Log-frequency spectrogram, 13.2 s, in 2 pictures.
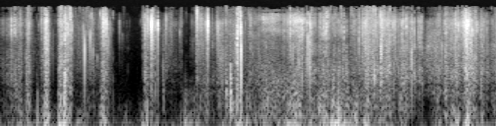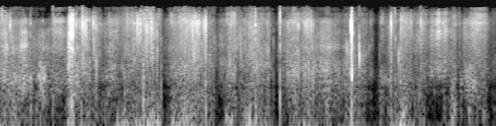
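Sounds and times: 
ear cleaning crackling and scratching with rhinestones and clay: 0.0 - 13.2.

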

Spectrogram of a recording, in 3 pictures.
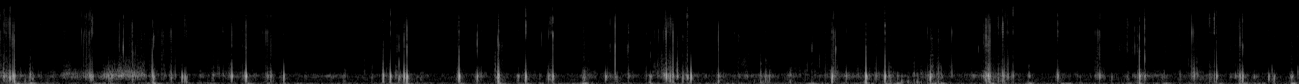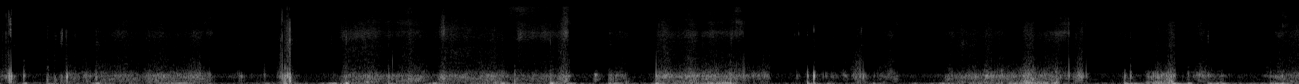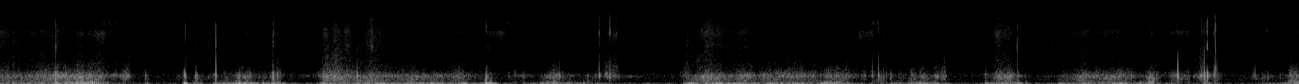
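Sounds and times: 
beeswax crackling and sticky crunches: 0.0 - 38.9.

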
